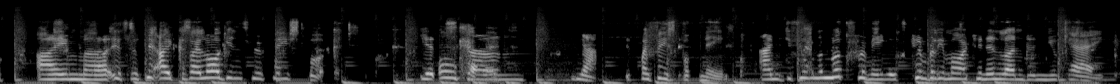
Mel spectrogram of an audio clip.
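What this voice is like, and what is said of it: American accent mixed with British. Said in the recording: “I just love your accent ... you've still got an American accent ... you sound so British”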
